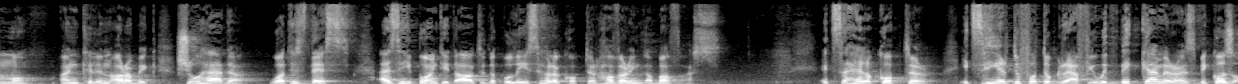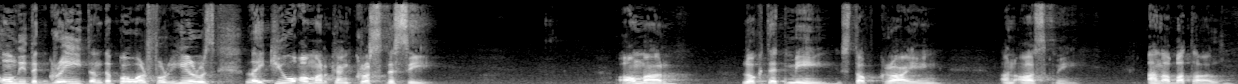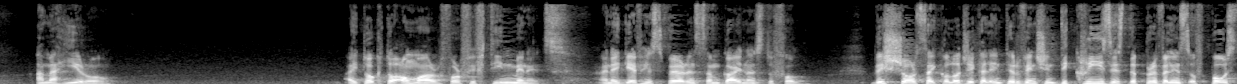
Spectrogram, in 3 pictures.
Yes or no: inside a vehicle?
no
